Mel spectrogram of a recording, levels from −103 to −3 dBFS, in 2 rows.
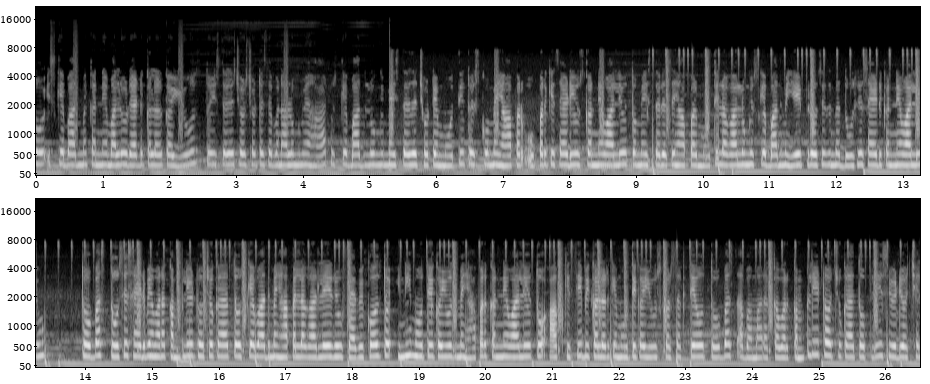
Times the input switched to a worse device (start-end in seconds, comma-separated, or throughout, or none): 5.31-26.53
